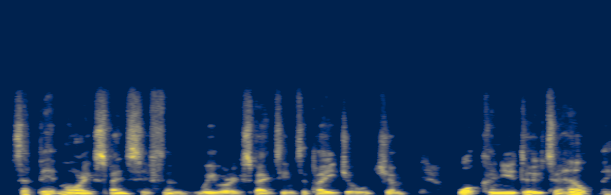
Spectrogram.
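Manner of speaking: soft low slowed voice. Demonstrating a technique from neuro-linguistics, soft dropped voice, a bit slower. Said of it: "drop your voice with soft tonality, slow your voice down a bit".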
